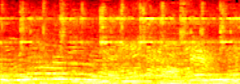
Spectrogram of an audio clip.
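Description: A group of children shouting and cheering together in long, high calls, over quadrilha dance music.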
